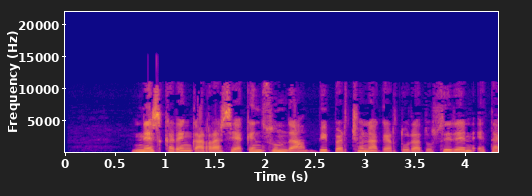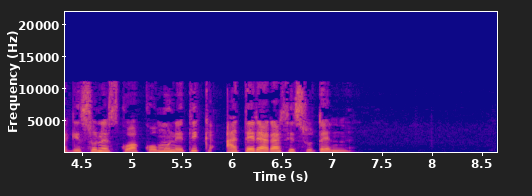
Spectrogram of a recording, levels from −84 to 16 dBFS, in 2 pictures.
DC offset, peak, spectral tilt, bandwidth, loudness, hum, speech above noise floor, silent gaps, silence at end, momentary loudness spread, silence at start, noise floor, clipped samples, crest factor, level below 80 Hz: under 0.1%; 0 dBFS; -2 dB/octave; 16 kHz; -18 LUFS; none; 50 dB; none; 1.45 s; 11 LU; 0.7 s; -69 dBFS; under 0.1%; 20 dB; -64 dBFS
